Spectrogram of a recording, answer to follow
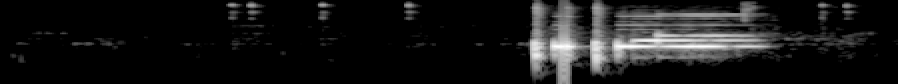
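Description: A few faint clicks, then a couple of sharp knocks and a short electronic chime with a steady pitch and overtones, lasting under a second.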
